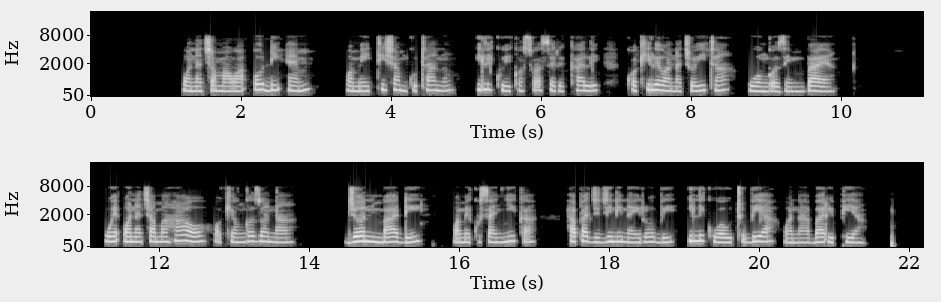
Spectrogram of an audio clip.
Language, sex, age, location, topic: Swahili, female, 18-24, Kisumu, government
